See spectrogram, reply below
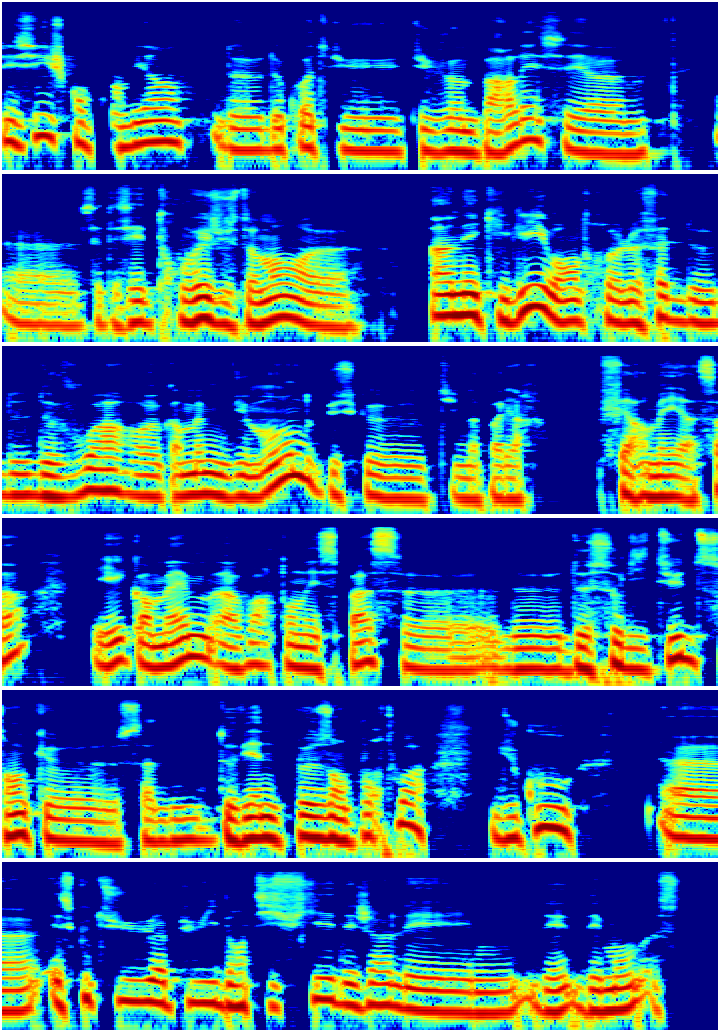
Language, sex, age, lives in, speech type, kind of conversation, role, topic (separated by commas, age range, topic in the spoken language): French, male, 50-54, Spain, conversation, advice, advisor, Comment trouver un bon équilibre entre vie sociale et solitude ?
